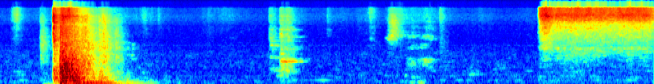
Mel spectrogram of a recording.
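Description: A door slams shut with a sharp, loud thump, followed by a few faint knocks and a soft hiss later, with no talk.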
